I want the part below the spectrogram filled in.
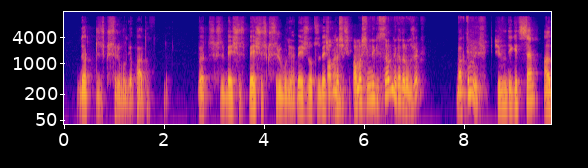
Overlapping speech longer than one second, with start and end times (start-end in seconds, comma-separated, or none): none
